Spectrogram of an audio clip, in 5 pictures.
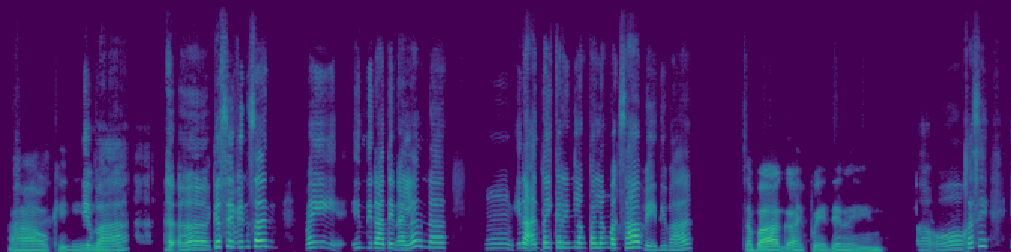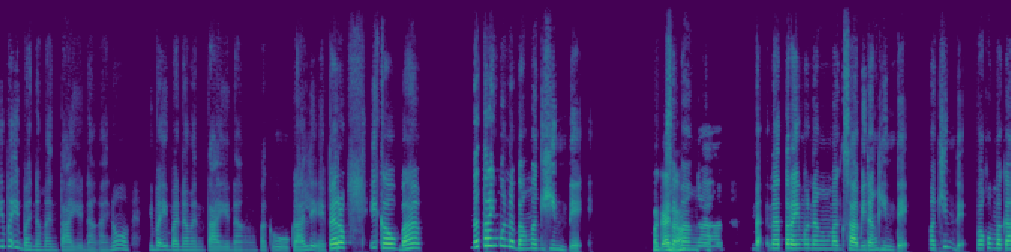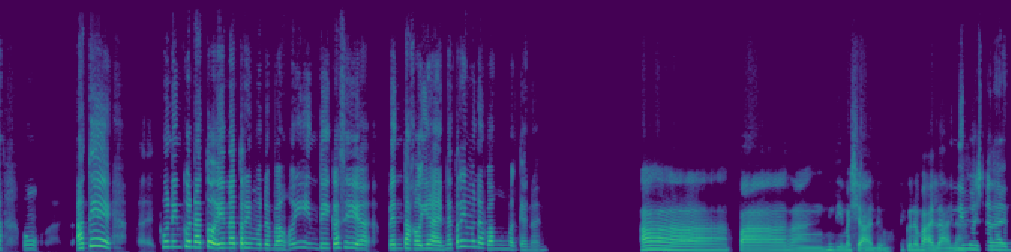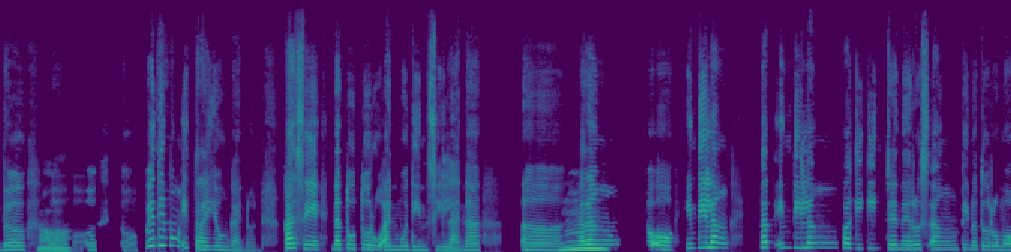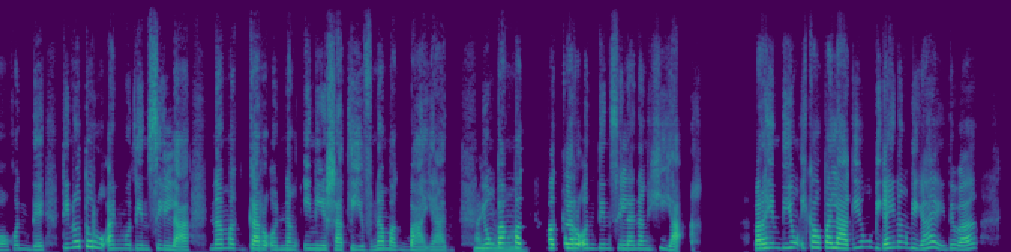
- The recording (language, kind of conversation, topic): Filipino, advice, Paano ko pamamahalaan at palalaguin ang pera ng aking negosyo?
- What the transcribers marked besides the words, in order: drawn out: "Ah"; in English: "initiative"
